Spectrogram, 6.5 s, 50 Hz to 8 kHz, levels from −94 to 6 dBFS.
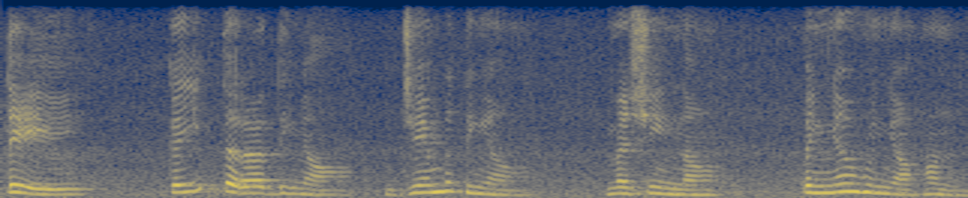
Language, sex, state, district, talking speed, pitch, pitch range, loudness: Punjabi, female, Punjab, Kapurthala, 95 wpm, 245 Hz, 200-285 Hz, -17 LUFS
